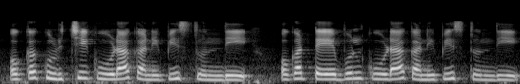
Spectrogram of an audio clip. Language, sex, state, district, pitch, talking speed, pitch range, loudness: Telugu, female, Telangana, Hyderabad, 245 Hz, 90 wpm, 225-265 Hz, -16 LUFS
